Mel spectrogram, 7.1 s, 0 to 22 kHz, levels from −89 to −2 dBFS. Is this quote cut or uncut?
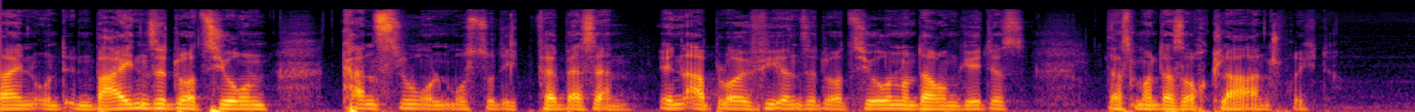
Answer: cut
